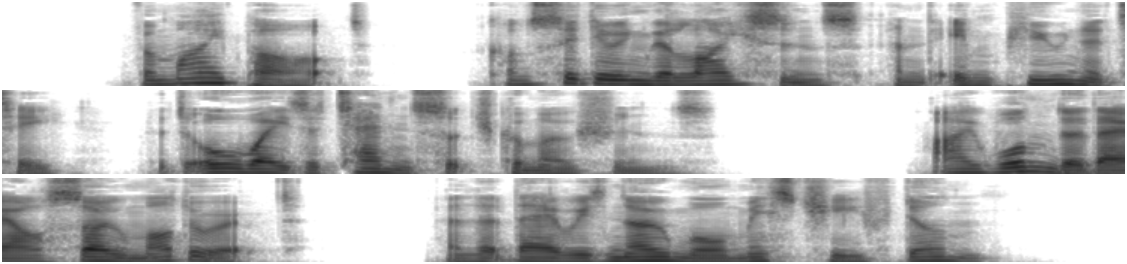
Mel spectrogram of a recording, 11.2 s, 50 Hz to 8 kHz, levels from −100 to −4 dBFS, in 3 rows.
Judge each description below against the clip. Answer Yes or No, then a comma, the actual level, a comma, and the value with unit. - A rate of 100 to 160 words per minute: Yes, average, 145 wpm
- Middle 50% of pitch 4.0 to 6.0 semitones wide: Yes, average, 5.0 semitones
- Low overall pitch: Yes, low, 115 Hz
